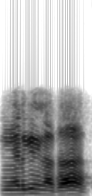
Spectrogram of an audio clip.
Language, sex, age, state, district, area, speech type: Tamil, male, 18-30, Tamil Nadu, Nagapattinam, rural, conversation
